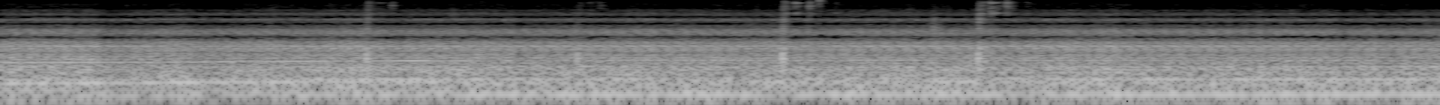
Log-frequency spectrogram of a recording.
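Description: Steady engine idle with a faint, constant high whistle riding over it, pointing to turbo whine; no knocks or grinding.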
